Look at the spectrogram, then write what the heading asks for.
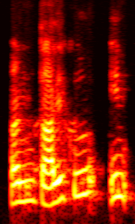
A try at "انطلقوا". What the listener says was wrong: انطلقو میں بھی کہہ رہا ہوں نا تا کے اوپر زبر ہے ان کو نہیں آپ ملا رہی نا.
